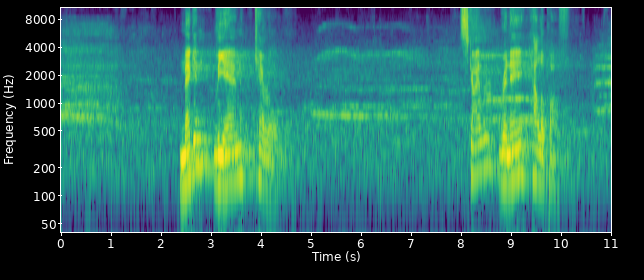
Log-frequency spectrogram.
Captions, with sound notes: (students cheering) Megan Leanne Carroll. (students whistling) Skylar Renee Halopoff.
